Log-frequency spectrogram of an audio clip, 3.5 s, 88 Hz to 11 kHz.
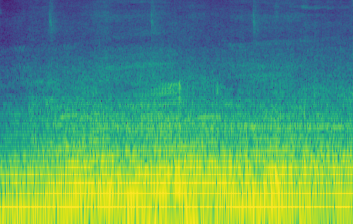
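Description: A 2020 Can-Am Ryker three-wheeler pulls hard under acceleration while racing a KTM, a loud, close engine drone with steady low rumble and rising whine throughout.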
